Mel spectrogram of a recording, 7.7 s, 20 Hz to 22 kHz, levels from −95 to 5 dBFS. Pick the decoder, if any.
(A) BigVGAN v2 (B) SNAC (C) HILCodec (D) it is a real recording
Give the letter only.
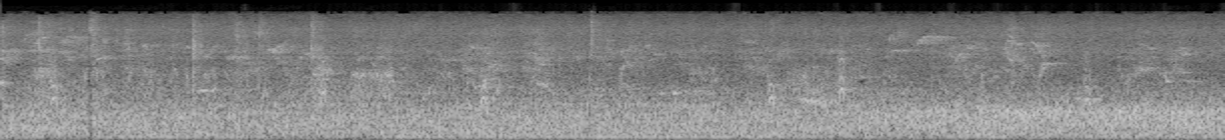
A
